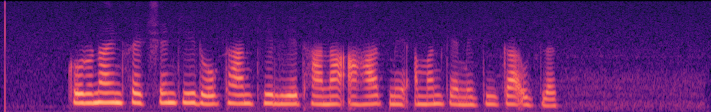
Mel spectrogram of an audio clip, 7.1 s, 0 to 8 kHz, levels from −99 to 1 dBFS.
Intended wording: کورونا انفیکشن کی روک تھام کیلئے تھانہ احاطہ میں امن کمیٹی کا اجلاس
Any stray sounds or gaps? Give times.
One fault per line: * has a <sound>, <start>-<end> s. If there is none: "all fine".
all fine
